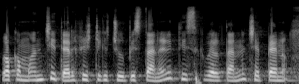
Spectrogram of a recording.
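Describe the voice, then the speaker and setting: A woman's voice: medium pitch, fairly even intonation, quick pace, lightly acted. A woman voicing an authoritative older father-in-law who talks in a commanding but caring way, as dialogue in a serial recap. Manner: commanding, caring toward the victim.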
